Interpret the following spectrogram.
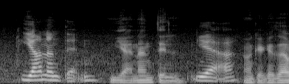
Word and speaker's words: Yanantin: Yanantin.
